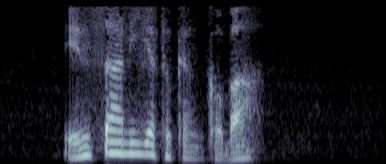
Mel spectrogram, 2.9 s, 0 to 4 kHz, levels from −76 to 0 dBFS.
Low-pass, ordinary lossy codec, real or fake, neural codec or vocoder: 3.6 kHz; AAC, 16 kbps; fake; codec, 16 kHz, 0.7 kbps, FocalCodec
